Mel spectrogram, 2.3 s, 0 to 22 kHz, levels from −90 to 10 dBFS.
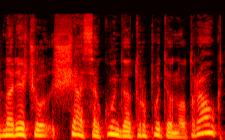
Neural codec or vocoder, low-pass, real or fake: none; 14.4 kHz; real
